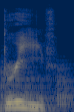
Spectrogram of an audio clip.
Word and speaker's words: breathe: The E at the end of breathe reminds you how it should be pronounced.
